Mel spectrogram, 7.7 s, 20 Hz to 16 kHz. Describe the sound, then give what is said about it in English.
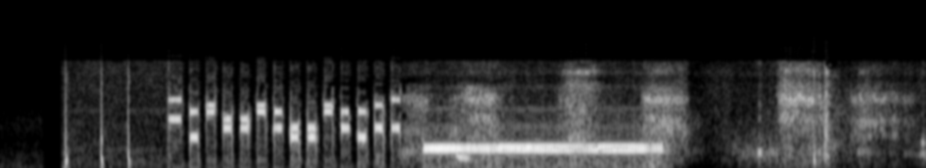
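A few sharp clicks, then a quick, even run of about a dozen telephone keypad beeps as a woman dials 911, followed by a steady hum-like line tone for a couple of seconds and some faint muffled noise. “Ten times and then she called 911.”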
